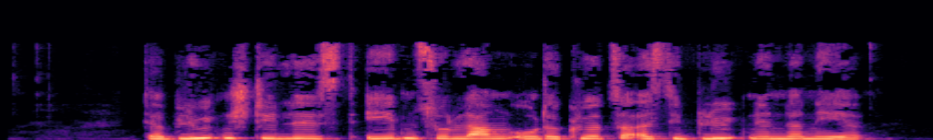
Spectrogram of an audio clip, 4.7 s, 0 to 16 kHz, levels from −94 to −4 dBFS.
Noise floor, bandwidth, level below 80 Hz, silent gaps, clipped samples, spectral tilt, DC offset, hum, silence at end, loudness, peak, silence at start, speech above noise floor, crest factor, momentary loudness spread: -68 dBFS; 11.5 kHz; -68 dBFS; none; under 0.1%; -5 dB/octave; under 0.1%; none; 0.35 s; -24 LUFS; -10 dBFS; 0.75 s; 45 dB; 14 dB; 7 LU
